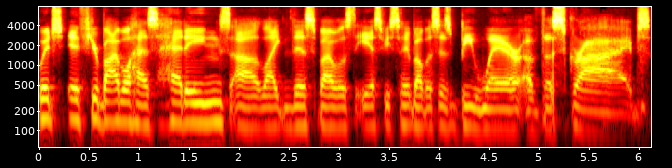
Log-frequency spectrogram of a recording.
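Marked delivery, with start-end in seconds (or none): 4.1-6.1 chain-smoker voice, lower and slower. Reading a bible heading aloud to listeners, sounding like a chain smoker. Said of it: "Was that a like chain smoker?".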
